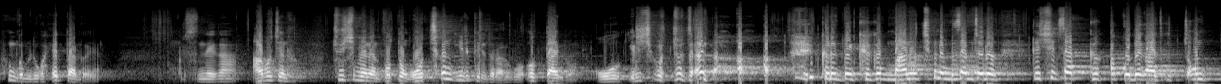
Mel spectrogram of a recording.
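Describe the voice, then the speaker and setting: Casting: a female pastor giving an animated sermon with testimony, in a hall with a long reverb. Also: mid-range voice. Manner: animated, swings from loud exclamations to soft asides, laughs at herself. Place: church hall.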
